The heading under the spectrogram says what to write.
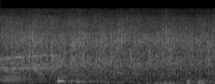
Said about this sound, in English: Clap for Jesus.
